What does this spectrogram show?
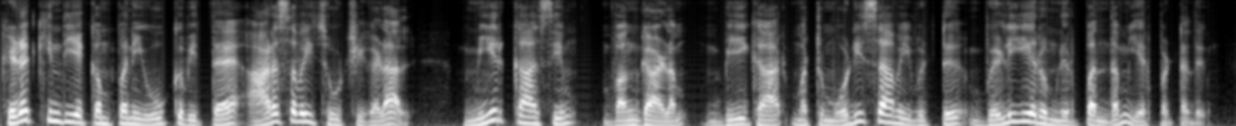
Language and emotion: Tamil, neutral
